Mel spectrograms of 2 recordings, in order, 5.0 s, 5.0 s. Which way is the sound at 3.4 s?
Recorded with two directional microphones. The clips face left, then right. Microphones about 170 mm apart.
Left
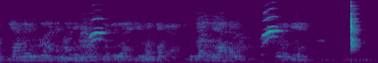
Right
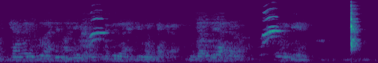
35° right (ahead or behind).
